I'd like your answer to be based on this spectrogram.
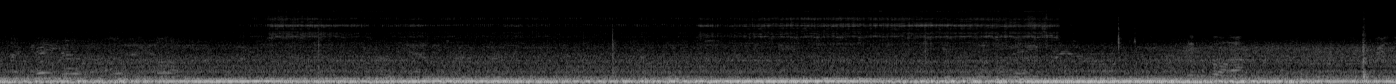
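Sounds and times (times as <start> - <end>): boat engine running at low speed: 0.0 - 13.9.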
